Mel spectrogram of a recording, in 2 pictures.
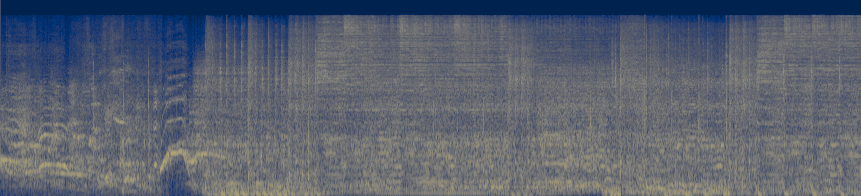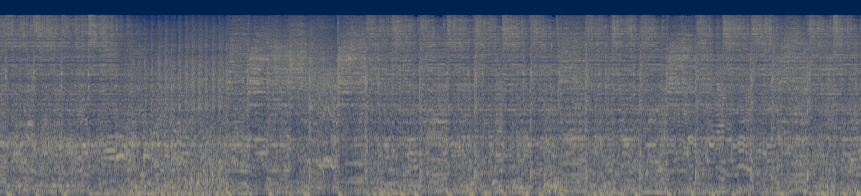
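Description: Live metal band playing loud, with drum kit and distorted electric guitar. It opens with a long voice call that slides in pitch, and the full band crashes in about three seconds in.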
